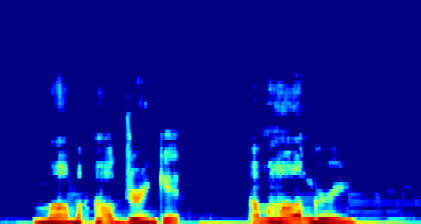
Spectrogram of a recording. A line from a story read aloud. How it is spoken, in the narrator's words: Samuel whimpered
